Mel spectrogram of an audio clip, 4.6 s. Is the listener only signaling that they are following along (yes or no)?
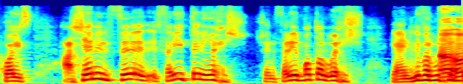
no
